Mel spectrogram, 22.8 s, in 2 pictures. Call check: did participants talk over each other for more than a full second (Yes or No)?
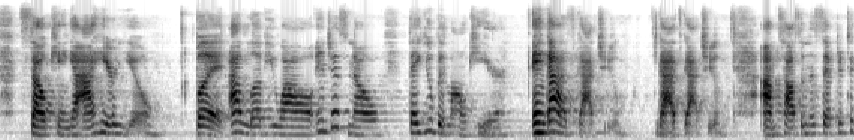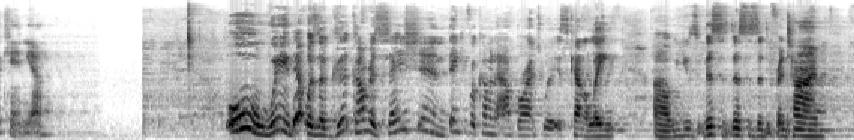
No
